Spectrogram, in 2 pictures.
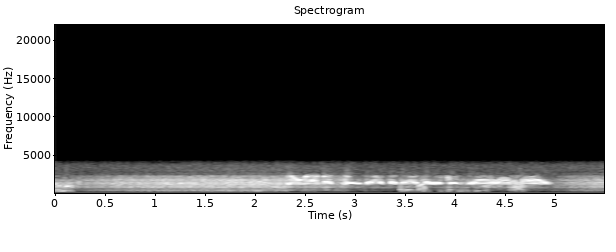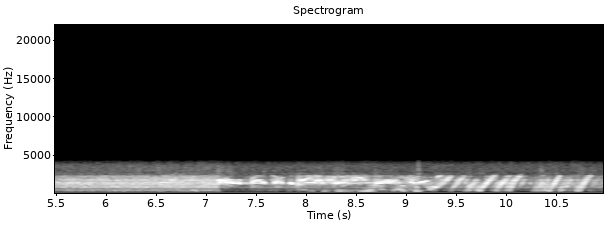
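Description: Kenwood TS-690S receiver on 10-metre single sideband: a steady hiss of band noise with snatches of weak voices breaking through twice. Near the end the pitch of the signals sweeps as the tuning knob is turned.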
